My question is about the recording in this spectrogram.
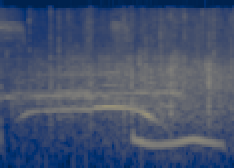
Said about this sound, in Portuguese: salva de palmas.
